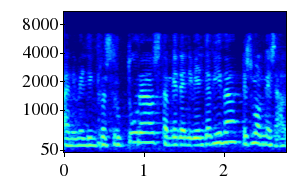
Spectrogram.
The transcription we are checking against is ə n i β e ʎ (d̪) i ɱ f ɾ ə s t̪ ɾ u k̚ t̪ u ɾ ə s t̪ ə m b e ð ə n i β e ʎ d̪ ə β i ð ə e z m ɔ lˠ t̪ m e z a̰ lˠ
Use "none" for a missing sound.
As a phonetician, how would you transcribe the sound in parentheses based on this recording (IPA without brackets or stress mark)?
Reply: d̪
